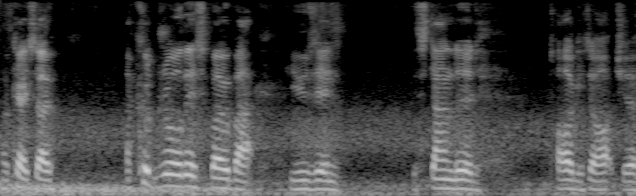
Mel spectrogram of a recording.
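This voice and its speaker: A somewhat breathy, dark, mellow voice at a fairly slow pace, with fairly even intonation, big swings in loudness, and long, frequent pauses. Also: man, medium pitch for a man. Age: 60s. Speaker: archer and bowyer. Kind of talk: tutorial. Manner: halting.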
